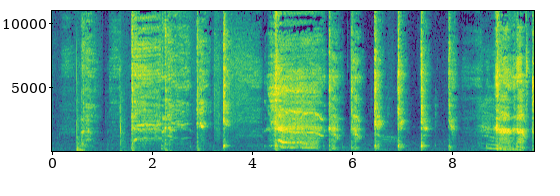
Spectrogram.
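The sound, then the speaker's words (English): A man coughs over and over in a prolonged fit, harsh bursts coming in quick irregular succession, some short and sharp, others longer and raspy, with brief gasping pauses between. “He mustn't cough like that. It's bad for your throat.”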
